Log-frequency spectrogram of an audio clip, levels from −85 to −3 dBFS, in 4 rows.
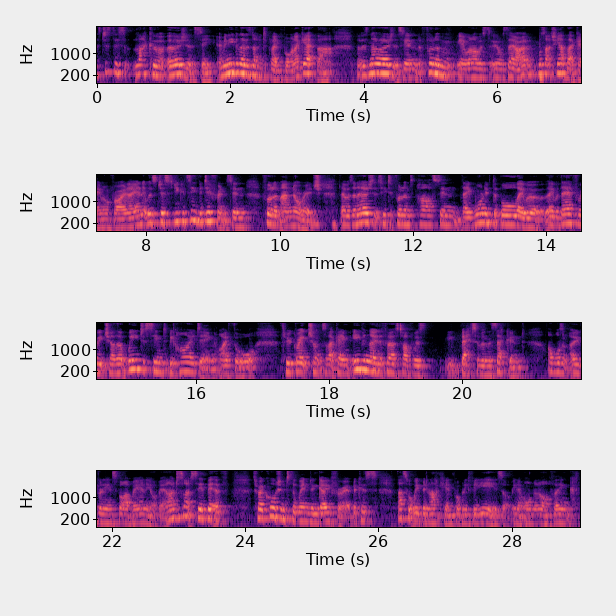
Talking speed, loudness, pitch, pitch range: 285 wpm, -33 LUFS, 180 Hz, 155-215 Hz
